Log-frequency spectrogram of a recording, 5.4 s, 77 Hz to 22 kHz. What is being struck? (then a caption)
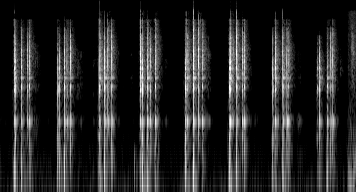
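Plastic pumpkin-shaped candy bucket. Long manicured nails tap and scratch a small, empty, hollow orange plastic jack-o'-lantern candy bucket with a black handle. Nine short bursts of quick, bright, clicky taps ring briefly with a hollow plastic tone around 600 Hz, separated by brief silences.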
